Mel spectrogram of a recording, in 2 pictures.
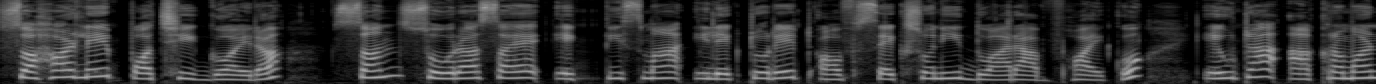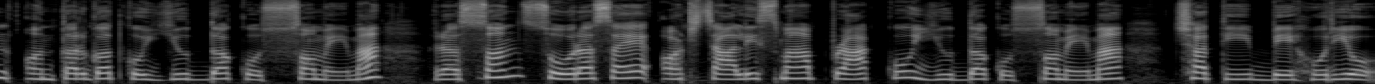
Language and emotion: Nepali, neutral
